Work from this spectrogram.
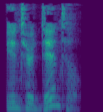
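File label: "interdental", English, British English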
